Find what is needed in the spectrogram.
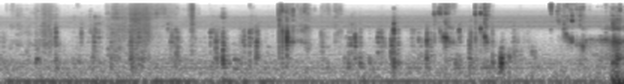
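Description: Close-miked chewing of crunchy chocolate snacks: wet mouth sounds with scattered crunches and small clicks. Near the end a drink is lifted to the mouth and sipped from a cup.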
